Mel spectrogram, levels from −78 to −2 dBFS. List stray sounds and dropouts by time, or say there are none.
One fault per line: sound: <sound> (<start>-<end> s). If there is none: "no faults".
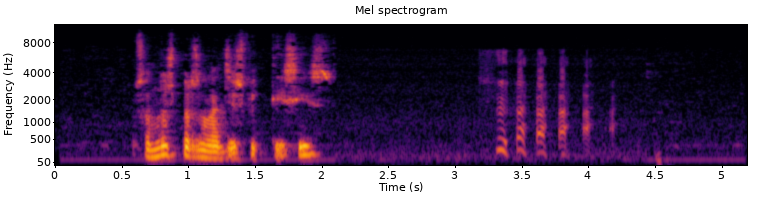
sound: laugh (3.2-4.2 s)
